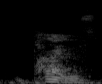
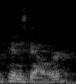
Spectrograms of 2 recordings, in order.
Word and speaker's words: Pinzgauer: me but it's like pines peens yeah so it's it's the pins gower okay pins gower yeah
